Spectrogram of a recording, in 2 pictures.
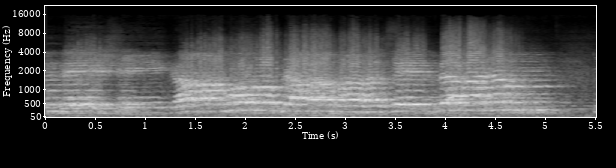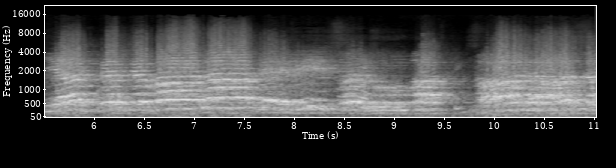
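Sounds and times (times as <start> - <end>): voices chanting a slow melody: 0.0 - 11.0.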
